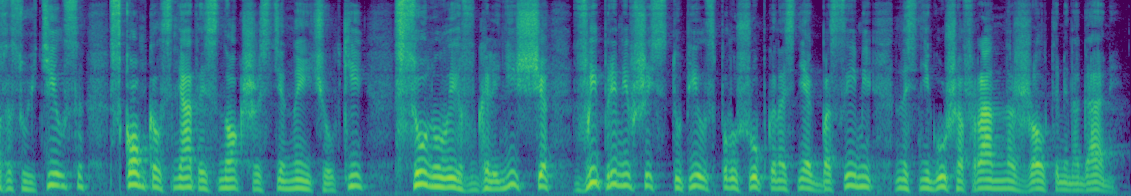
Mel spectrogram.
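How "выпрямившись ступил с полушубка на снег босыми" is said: ordinary delivery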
